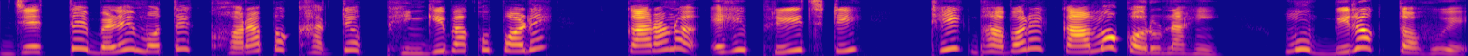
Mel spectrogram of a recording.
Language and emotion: Odia, angry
